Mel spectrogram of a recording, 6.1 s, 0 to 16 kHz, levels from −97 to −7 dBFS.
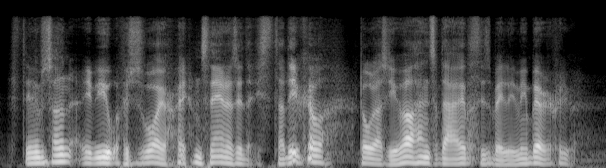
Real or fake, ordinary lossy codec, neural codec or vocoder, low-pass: fake; none; codec, 16 kHz in and 24 kHz out, 0.4 kbps, LongCat-Audio-Codec, four codebook decoder; 10.8 kHz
